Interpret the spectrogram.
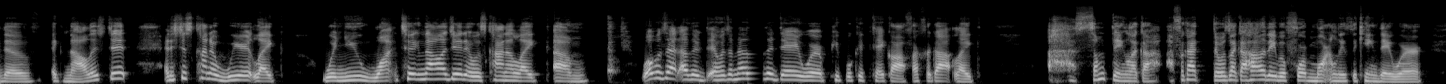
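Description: At 7.43 to 7.48 s a packet of this speech arrived late and the jitter buffer ran dry, producing a short stall from a late packet: the receiver held the last sound for about 27 ms until the packet turned up, then resumed where it left off. Nothing is lost, but the sound drags briefly with a slight buzz or dip, and everything after it runs about 27 ms later.

From 7.48 to 7.65 s comes a call audio freeze, likely caused by packets being held up on the network long enough to empty the buffer again. The receiver stretches the last sound into a fading buzz or hiss over roughly 151 ms, ending in about 10 ms of silence, and then the audio continues from the same place. This inserts a gap rather than dropping any content, adding about 151 ms of delay.

At 8.70 to 8.74 s, between "where people could" and "off I forgot like", another late packet causes a second short stall. About 23 ms is filled by holding the preceding sound, which gives a slight buzz or dip and adds about 23 ms of delay.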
